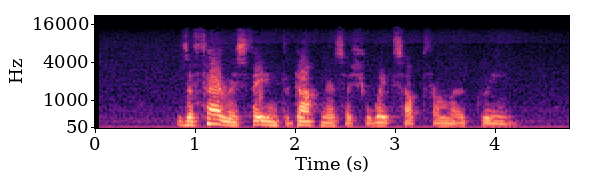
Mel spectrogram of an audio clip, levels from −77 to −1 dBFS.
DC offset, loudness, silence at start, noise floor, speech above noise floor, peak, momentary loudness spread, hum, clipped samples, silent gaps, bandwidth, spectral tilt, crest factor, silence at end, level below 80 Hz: under 0.1%; -13 LUFS; 0.8 s; -41 dBFS; 28 dB; 0 dBFS; 11 LU; none; under 0.1%; none; 14 kHz; -6 dB/octave; 14 dB; 0.55 s; -40 dBFS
